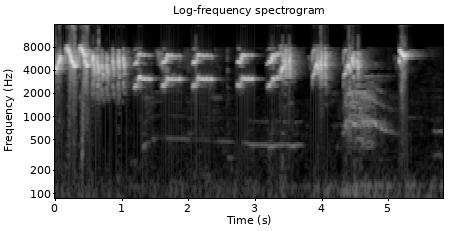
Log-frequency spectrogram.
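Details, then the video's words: Female hill blue flycatcher, known locally as tledekan, singing a varied song: short clear whistled notes and slurred phrases, some paired, ending in harsher chattering trills and a final high note. "Kicau Memukau Tledekan Betina Yang Bersuara Variatif"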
